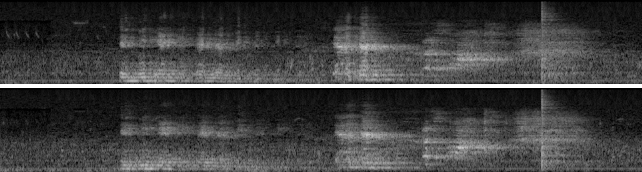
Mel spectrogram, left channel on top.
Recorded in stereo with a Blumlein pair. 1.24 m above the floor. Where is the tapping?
15° right, 1.7 m.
